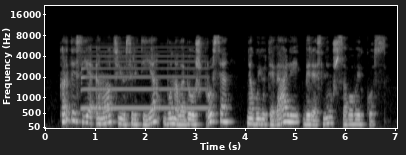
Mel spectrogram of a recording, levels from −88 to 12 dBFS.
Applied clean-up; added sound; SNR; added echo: none; Wind instrument, woodwind instrument; 13 dB; none.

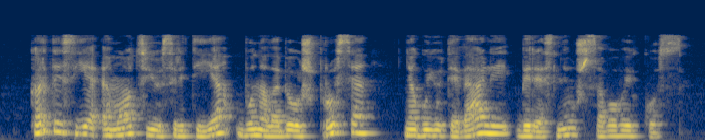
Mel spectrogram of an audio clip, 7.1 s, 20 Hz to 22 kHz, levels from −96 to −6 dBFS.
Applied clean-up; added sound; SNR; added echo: none; none; none; none.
